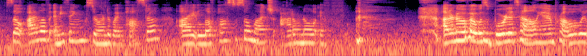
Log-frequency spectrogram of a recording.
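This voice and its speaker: A woman's voice: mid-range voice, a bit bright, a little hiss or hum. A woman in her twenties, originally from Bulgaria, chatting casually through a Q and A vlog, laughing easily and adding self-conscious asides. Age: 20s. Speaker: vlogger.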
